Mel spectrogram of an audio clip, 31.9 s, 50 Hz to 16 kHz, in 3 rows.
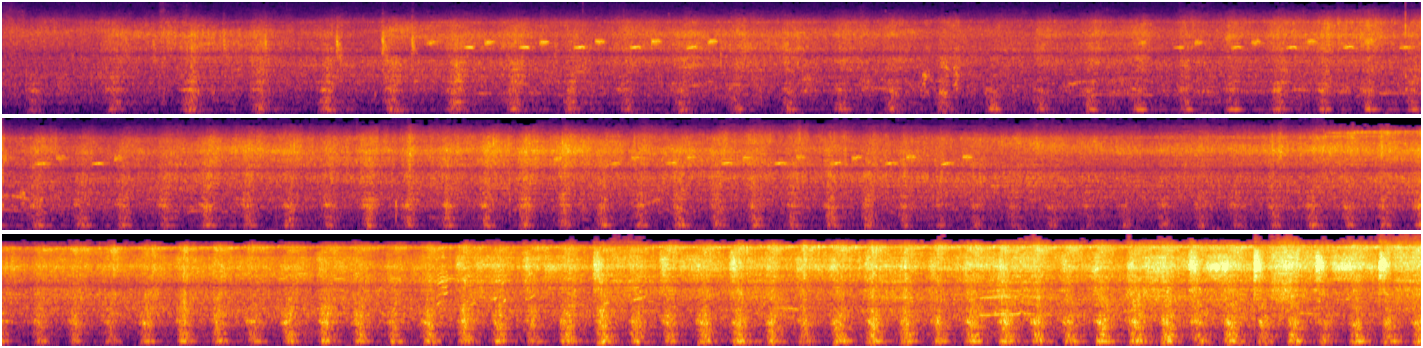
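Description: Class 52 two-cylinder 2-10-0 steam locomotive pulling away with its train: rhythmic exhaust chuffs over hissing steam from the open cylinder drain cocks. The sound grows steadily louder as the engine gets under way and comes close by.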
